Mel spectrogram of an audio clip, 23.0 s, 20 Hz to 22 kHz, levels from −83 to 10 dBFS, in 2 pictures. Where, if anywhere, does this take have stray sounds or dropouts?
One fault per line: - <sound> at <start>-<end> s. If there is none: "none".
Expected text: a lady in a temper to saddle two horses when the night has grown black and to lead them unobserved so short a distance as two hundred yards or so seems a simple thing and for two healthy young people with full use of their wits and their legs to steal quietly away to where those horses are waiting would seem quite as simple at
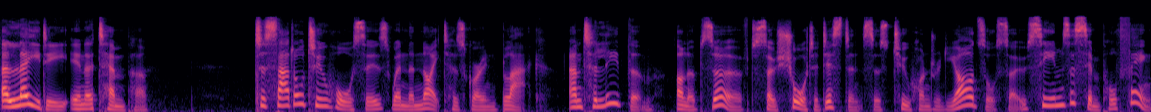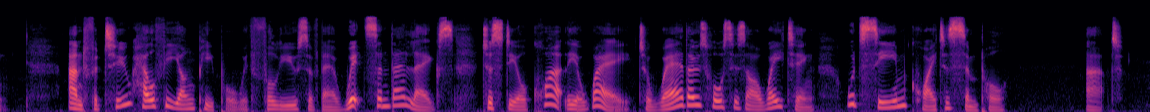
none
